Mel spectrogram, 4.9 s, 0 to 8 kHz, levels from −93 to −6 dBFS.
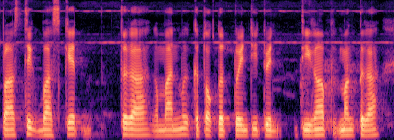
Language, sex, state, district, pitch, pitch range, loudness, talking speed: Wancho, male, Arunachal Pradesh, Longding, 115 Hz, 115-120 Hz, -17 LUFS, 145 wpm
